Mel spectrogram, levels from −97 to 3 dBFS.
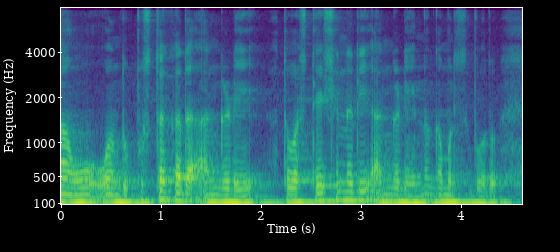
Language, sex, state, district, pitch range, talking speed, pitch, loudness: Kannada, male, Karnataka, Shimoga, 105-120 Hz, 105 wpm, 110 Hz, -16 LUFS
